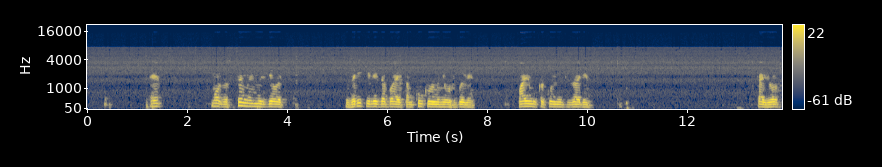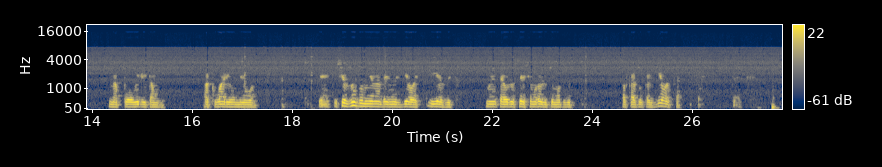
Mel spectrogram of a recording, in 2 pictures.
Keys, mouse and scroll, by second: 1.0 s, 2.0 click, 3.5 scroll up 1, 3.7-4.1 shift+middle drag, 7.4 scroll up 1, 7.5 middle click, 9.2-10.8 middle drag, 16.4-17.1 shift+middle drag, 17.9-18.3 shift+middle drag, 19.4-19.7 shift+middle drag, 23.3-23.8 shift+middle drag, 27.6 space.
